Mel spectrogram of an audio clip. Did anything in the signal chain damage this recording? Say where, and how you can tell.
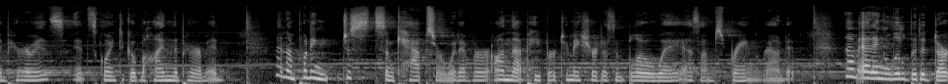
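No, nothing in the signal chain stood out as damaging this audio on listening.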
